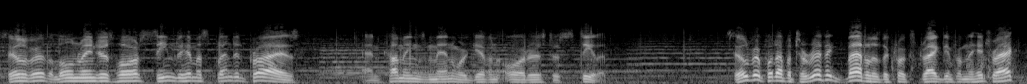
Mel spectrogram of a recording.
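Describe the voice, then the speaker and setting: A man's voice: mid-range voice, moderate pace, natural voice. A man acting as the grand, dramatic narrator of a Western adventure serial in 1930s announcer style. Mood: storytelling. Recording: dull old radio, music behind.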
